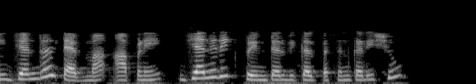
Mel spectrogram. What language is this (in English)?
Gujarati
